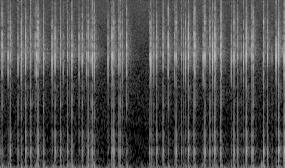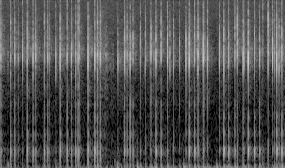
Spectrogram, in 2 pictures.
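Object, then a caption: Cardboard-covered hardcover notebook. Long acrylic nails of both hands rapidly tap and scratch a navy hardcover notebook with a cardboard cover lying flat by the mic. The result is a dense, continuous stream of short, dry clicks and scrapes with a hollow low thump and bright scratchy edges. There is a brief lull just before the two-second mark.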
